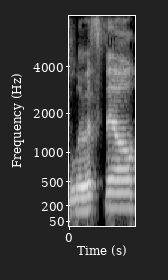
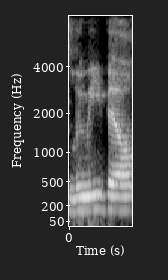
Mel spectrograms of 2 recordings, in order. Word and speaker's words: Louisville: it in different ways there's Louisville there's Louisville a lot of people know that you're not supposed to pronounce that Louisville like you do st. Louis which doesn't make a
